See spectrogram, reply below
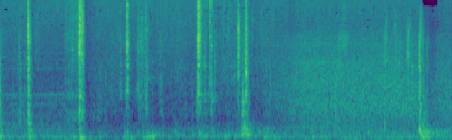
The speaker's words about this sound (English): So we are just pulling back into Volvo's headquarters and our journey is complete.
